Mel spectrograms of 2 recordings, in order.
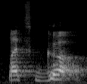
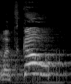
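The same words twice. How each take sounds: First: It is said calmly, ending low. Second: It is said excitedly, ending high.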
